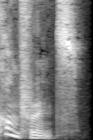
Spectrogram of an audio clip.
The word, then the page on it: conference: British English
